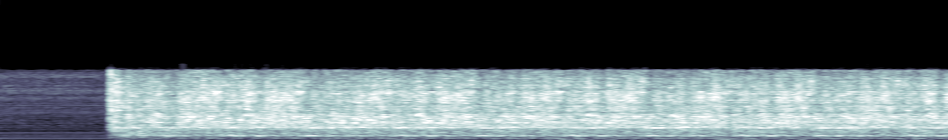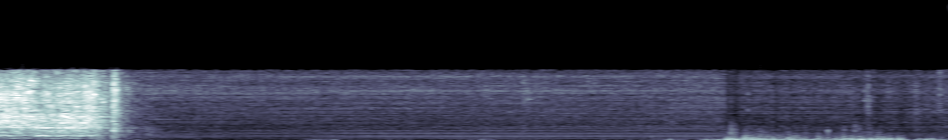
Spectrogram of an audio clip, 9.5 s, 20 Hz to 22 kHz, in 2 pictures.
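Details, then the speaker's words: 1964 Buick Skylark V8 with an electric fuel pump, after sitting about 6 months: a steady crank, then it fires after a few pedal pumps and is left to idle and warm up. Normal start after storage. "Just a few pumps and she's fired up. Let it sit idle, warm up a little bit and just see how it does."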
